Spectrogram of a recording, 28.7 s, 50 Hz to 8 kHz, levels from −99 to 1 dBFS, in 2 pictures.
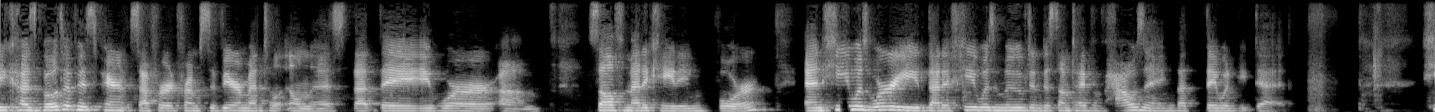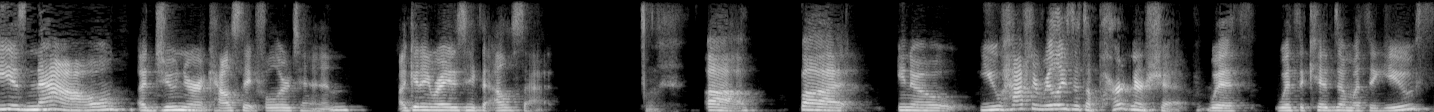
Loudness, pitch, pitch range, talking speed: -21 LUFS, 195 Hz, 180-225 Hz, 145 wpm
